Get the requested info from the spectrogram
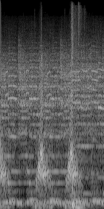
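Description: Fight-scene soundtrack: music with steady held notes, cut by three sharp whip-like strike sound effects for the blows of the fight, at the start, just under a second in, and near the end.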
